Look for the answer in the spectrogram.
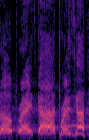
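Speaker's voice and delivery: high, loud drawn-out cries of praise; retold screaming praise. Healed grandmother coming out crying, screaming praise. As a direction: imitate a woman screaming her thanks to God. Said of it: "She was screaming".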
